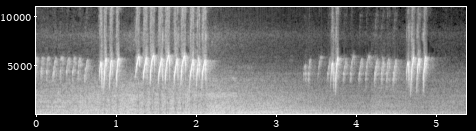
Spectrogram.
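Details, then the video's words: Pied bushchat singing briskly, played as training audio to restore stressed or silent birds' singing. Quick, high, ticking notes run into dense chattering bursts, then short clipped phrases, with a low hum underneath. "Pancingan burung Mantenan gacor ll Cocok untuk burung mantenan malas bunyi"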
